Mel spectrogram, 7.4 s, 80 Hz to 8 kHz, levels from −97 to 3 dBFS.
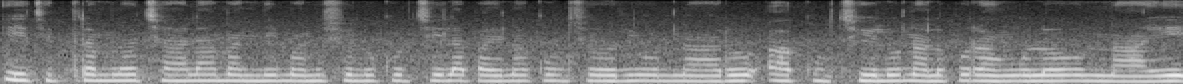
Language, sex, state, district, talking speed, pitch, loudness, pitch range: Telugu, female, Telangana, Hyderabad, 105 wpm, 200 Hz, -15 LUFS, 195-205 Hz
